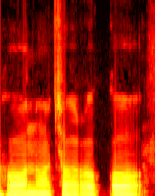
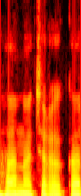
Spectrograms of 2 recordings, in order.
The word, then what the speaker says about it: hanacaraka: ka dibaca ka kalau di aksara Jawa kan dibacanya honoroko dot sowolo kan gitu kalau di aksara Sunda cacerakan dia hana ceraka data sawala a semua ini pun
